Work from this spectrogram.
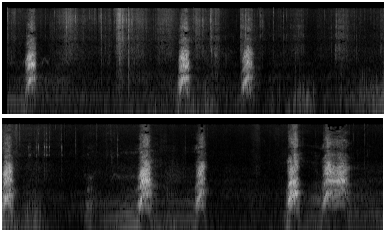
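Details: Coyote caught in a dirt hole set on a creek bank during beaver trapping: short, harsh barks and yelps in ones and pairs, about a second or two apart, with quiet growling between them in an otherwise still setting.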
